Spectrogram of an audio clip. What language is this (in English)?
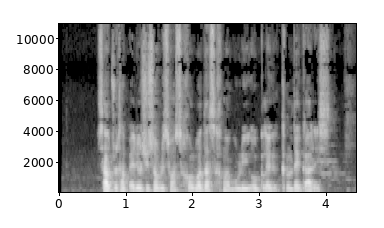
Georgian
